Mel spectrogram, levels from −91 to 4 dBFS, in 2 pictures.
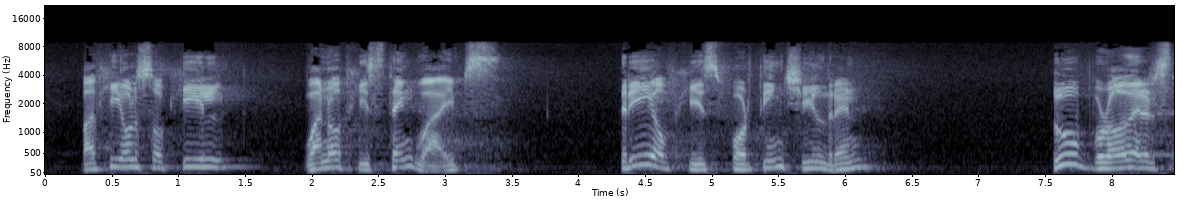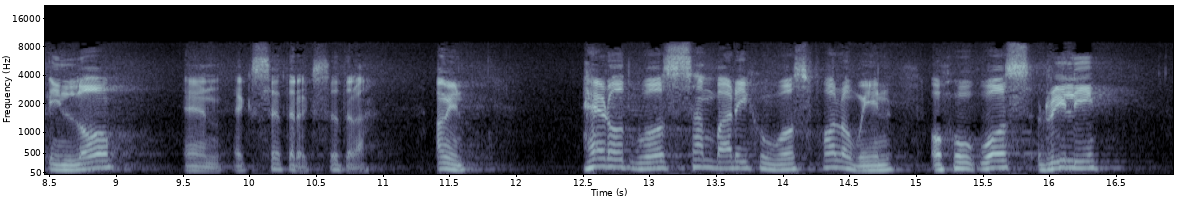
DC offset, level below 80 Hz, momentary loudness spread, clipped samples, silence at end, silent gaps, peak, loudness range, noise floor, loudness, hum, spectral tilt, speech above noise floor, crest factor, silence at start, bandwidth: under 0.1%; -70 dBFS; 10 LU; under 0.1%; 0.4 s; none; -6 dBFS; 3 LU; -64 dBFS; -22 LUFS; none; -2 dB/octave; 39 dB; 20 dB; 0.3 s; 9.4 kHz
